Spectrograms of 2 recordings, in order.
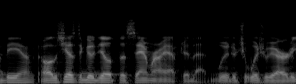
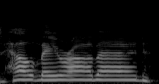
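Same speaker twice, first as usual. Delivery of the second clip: very high, drawn-out mock cry for help; desperate scream; 4 dB louder, much slower than usual. Sanji begs Robin to rescue him, desperate high scream. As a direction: wail it out in falsetto. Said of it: "desperately screams".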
